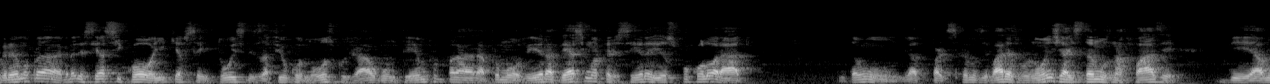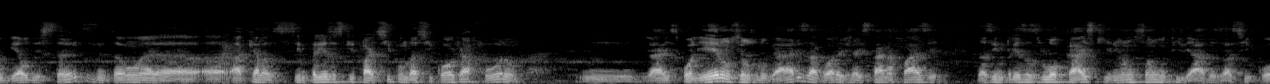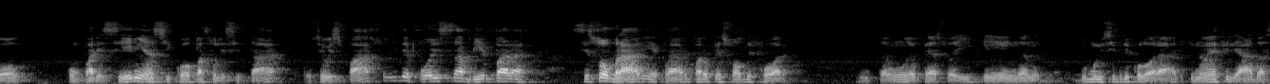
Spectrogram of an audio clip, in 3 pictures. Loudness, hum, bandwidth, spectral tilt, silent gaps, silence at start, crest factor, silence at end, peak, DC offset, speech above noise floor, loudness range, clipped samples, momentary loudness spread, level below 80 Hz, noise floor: -23 LUFS; none; 7.8 kHz; -8 dB/octave; none; 0 s; 20 dB; 0 s; -2 dBFS; under 0.1%; 39 dB; 4 LU; under 0.1%; 10 LU; -54 dBFS; -61 dBFS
